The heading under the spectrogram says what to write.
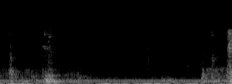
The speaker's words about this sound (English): Let's look at it with a magnifying glass. Yes, I get glass from cabinet.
